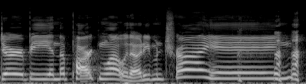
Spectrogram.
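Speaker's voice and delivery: high-pitched hammy heckle; rodeo clown announcer. Retold or imitated. Clown announcer mocks parking lot drivers, high hammy jeer. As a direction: crow it out like an arena clown. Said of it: "basically a rodeo clown".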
